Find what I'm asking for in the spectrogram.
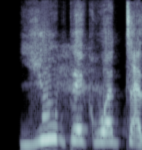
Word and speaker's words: ubiquitous: You got to say the damn word right, man. You listen here. Look. You picture the bouncy ball. Ubiquitous. Ubiquitous. There's four syllables, man. It's like bisquick. Say bisquick.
